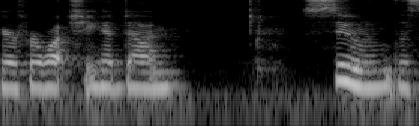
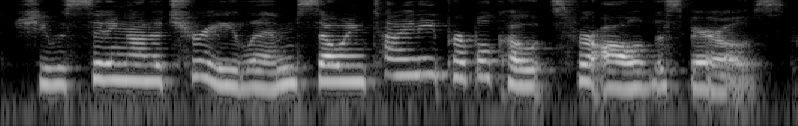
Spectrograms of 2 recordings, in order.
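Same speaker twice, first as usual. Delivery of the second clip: ordinary delivery, nothing marked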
